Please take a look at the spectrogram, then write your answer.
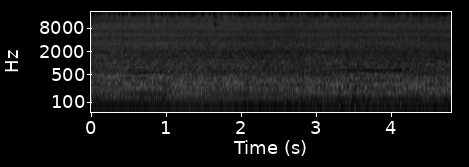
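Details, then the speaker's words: AWD Honda Civic EM2, first start after turbo install with 1000cc injectors, wrapped manifold and new 3-inch open ovalized exhaust: smooth, even low idle drone, no rattles, knocks or misfires, slight blow-off heard; healthy, very quiet turbo motor. "Motor sounds good. Nice and healthy. Woo! Heard that blow off out a little bit, but dude, long road."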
